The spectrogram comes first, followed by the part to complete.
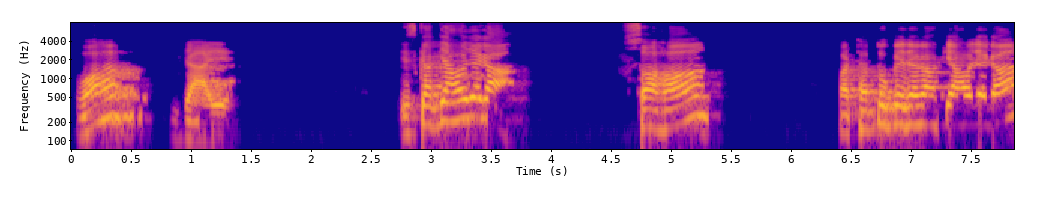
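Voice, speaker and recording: A man teaching a classroom lesson, slow and patient, repeating each step for his students. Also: high-pitched, very animated, low-quality recording.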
